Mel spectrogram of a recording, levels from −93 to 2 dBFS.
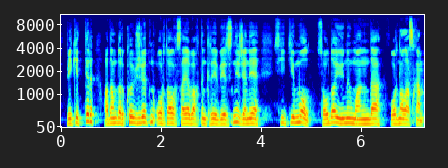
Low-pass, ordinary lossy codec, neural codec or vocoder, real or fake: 9.9 kHz; none; none; real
